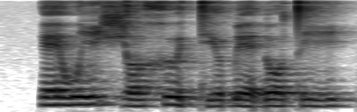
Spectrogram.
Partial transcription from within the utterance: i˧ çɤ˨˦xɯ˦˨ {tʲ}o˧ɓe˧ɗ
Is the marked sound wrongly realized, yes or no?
no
